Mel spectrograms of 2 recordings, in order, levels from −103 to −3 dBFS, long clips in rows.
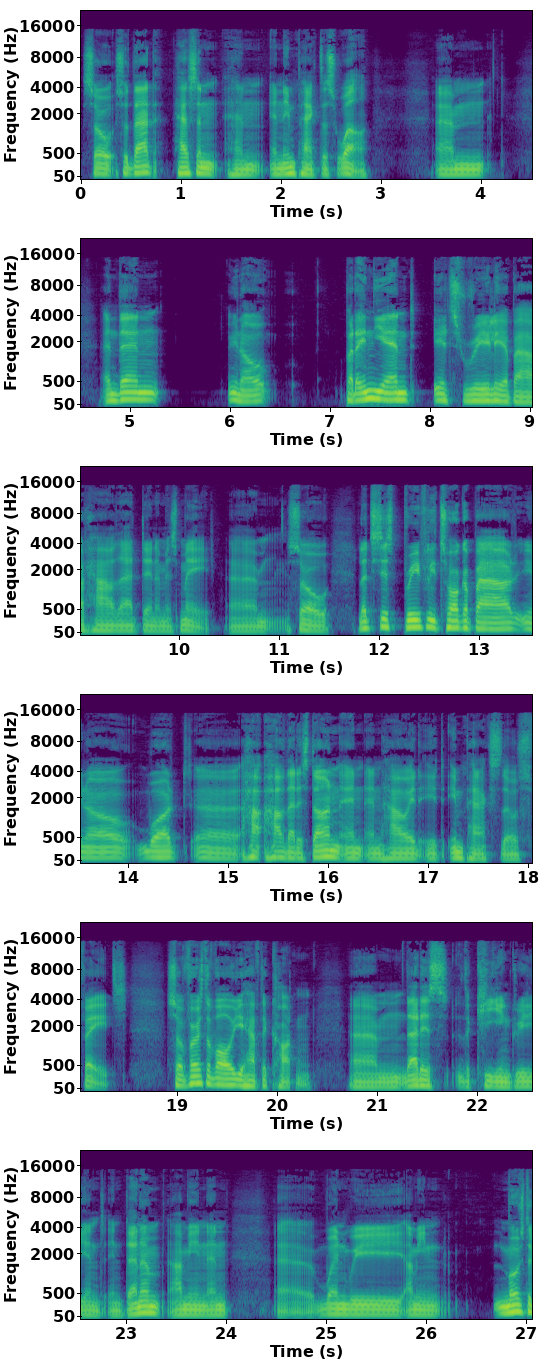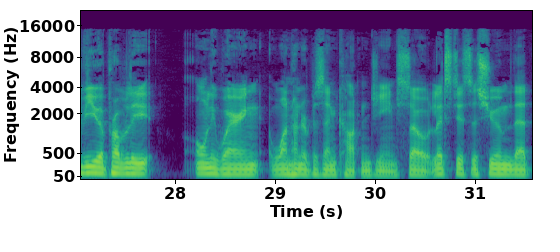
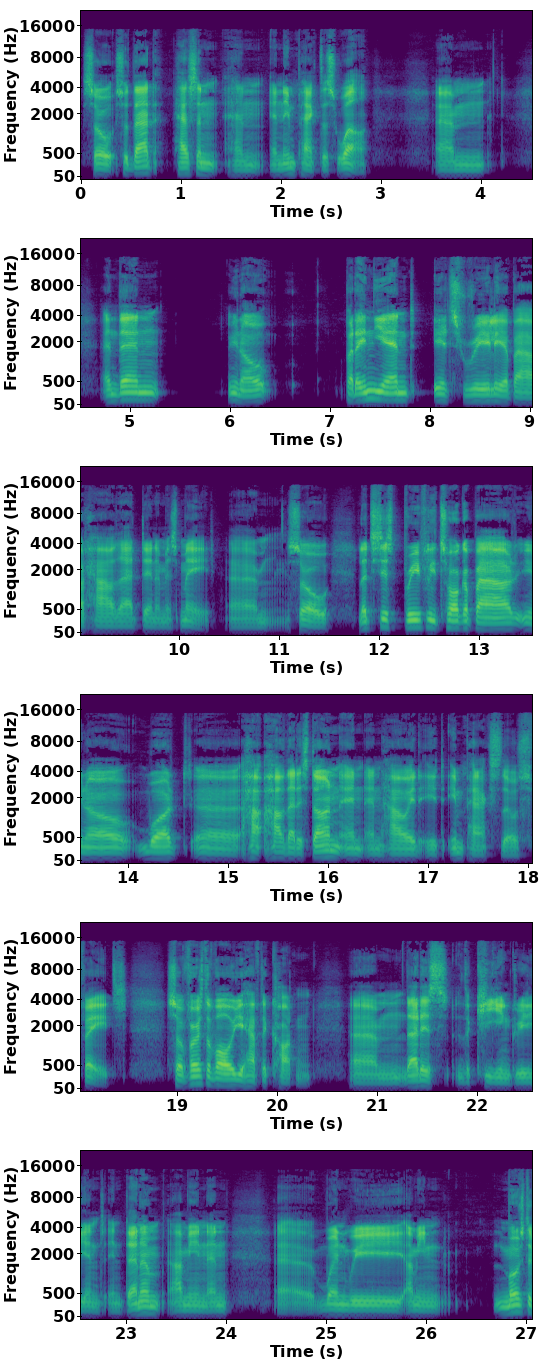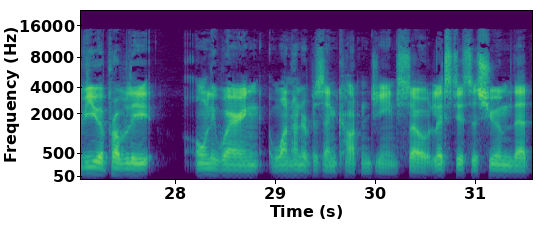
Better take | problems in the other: first | thin; somewhat; fading below 300 Hz

